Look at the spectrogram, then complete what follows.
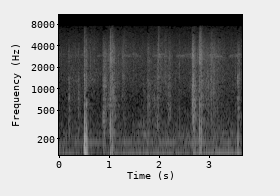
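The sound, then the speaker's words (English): Several footsteps crunch on a path toward cliffs at night at an uneven walking pace, with a few louder steps standing out over a steady low background hiss. “Then you hear the footsteps.”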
